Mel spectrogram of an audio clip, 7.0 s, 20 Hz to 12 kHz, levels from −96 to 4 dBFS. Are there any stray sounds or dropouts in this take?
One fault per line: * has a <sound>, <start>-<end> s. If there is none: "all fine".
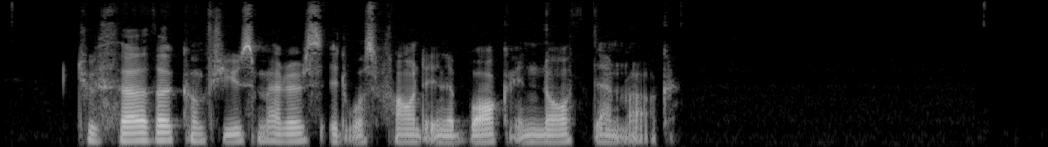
all fine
